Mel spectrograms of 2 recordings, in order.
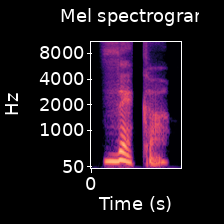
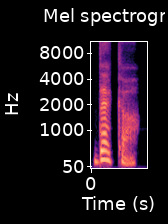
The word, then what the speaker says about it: δέκα: Δέκα. Δέκα. If you said δέκα, not good. Δέκα. Just like δύο. Δύο.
